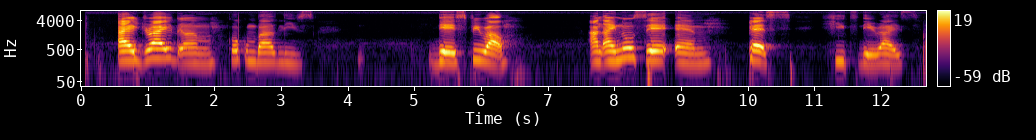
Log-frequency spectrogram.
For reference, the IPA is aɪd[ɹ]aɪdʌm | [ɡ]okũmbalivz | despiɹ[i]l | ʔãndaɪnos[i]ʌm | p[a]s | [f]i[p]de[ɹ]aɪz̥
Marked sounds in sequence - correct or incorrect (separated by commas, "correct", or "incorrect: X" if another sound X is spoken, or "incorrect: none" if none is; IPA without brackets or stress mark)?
correct, incorrect: k, incorrect: a, incorrect: e, incorrect: ɛ, incorrect: h, incorrect: t, correct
